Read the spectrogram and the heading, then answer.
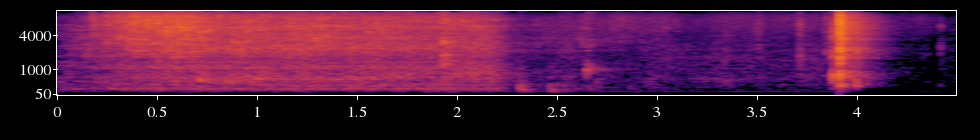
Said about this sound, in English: Fill the kettle.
